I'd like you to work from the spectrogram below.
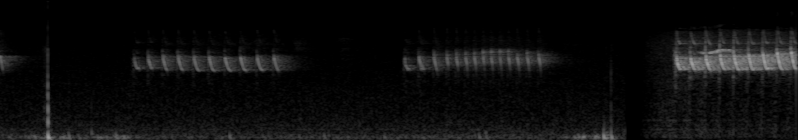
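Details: Male olive-winged bulbul repeating quick trilled phrases of bright bubbling notes, three bursts separated by short pauses, with a couple of sharp clicks between them.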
